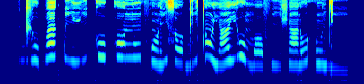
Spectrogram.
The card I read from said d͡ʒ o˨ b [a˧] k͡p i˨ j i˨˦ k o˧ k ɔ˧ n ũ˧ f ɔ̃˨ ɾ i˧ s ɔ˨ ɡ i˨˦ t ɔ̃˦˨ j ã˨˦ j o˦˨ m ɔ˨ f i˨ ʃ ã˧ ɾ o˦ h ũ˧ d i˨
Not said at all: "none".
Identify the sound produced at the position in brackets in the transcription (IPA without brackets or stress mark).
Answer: a˧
